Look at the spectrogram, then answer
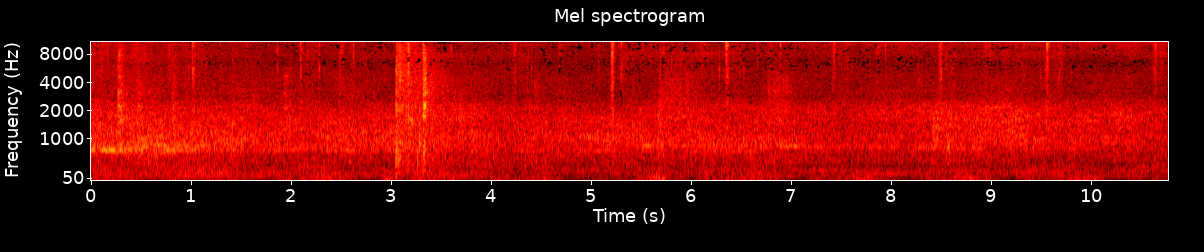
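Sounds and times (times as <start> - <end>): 
steady hum of passing traffic: 0.0 - 10.7.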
